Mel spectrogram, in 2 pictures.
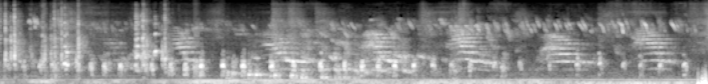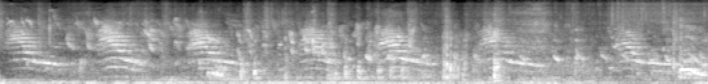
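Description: Aseel chicks peeping over and over, many short chirps each falling in pitch, with a mother hen clucking low among them. A single sharp knock about ten and a half seconds in.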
